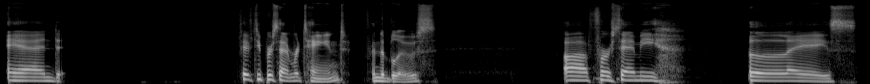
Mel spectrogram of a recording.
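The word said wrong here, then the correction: Blais: Sammy Blay.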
